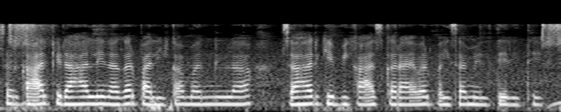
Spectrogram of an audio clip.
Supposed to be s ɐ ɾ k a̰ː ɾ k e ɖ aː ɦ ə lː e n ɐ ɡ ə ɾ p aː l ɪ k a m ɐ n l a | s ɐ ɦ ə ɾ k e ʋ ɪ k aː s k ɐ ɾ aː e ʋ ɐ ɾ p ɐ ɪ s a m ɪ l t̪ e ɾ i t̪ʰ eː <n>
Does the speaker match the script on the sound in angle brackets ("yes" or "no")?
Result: no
